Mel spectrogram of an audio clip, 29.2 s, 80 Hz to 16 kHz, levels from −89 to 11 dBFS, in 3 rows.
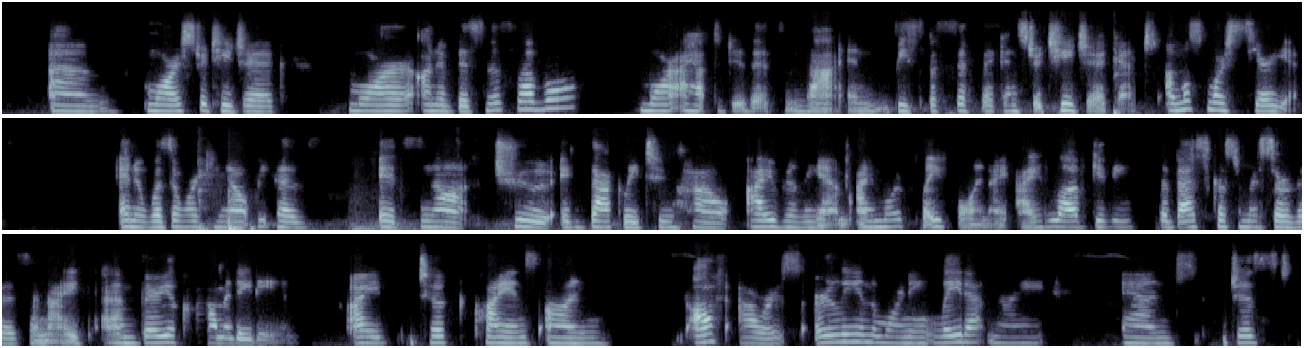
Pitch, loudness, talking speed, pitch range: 190 Hz, -23 LUFS, 150 wpm, 180-205 Hz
